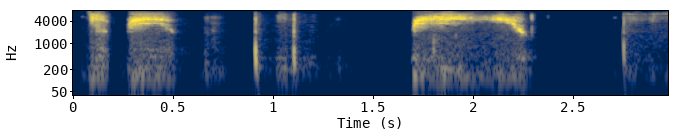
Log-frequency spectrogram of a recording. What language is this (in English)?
Chinese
